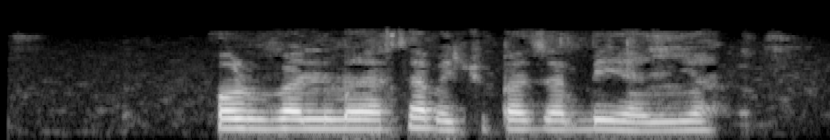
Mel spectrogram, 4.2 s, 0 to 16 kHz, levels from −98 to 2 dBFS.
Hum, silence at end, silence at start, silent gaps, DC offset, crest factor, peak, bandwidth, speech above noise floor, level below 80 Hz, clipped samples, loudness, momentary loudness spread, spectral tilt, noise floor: none; 0.6 s; 1.1 s; none; under 0.1%; 16 dB; -2 dBFS; 7.6 kHz; 48 dB; -66 dBFS; under 0.1%; -17 LUFS; 10 LU; -6 dB/octave; -64 dBFS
